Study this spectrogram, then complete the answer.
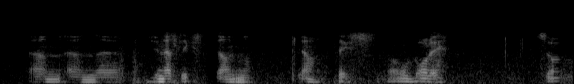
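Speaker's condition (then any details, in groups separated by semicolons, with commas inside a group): Parkinson's disease; Parkinson's 21 years, levodopa, anti-reaction medicine from year 15 halved intake, Lars-Erik Unestål mental training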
